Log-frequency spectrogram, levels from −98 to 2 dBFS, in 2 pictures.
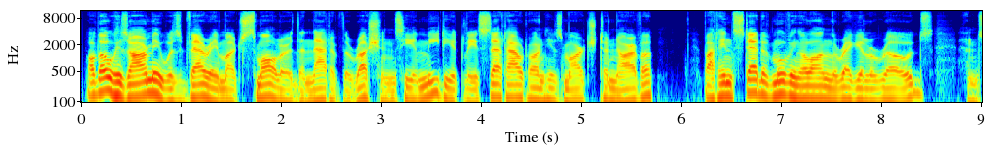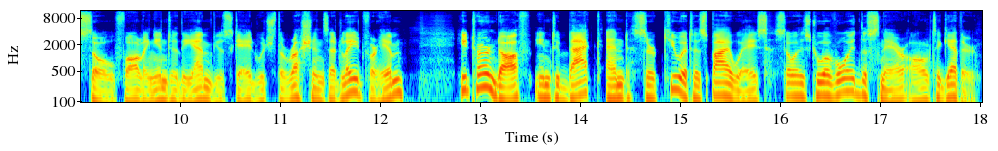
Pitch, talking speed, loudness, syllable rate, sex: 110 Hz, 195 wpm, -21 LUFS, 5.4 syllables/s, male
